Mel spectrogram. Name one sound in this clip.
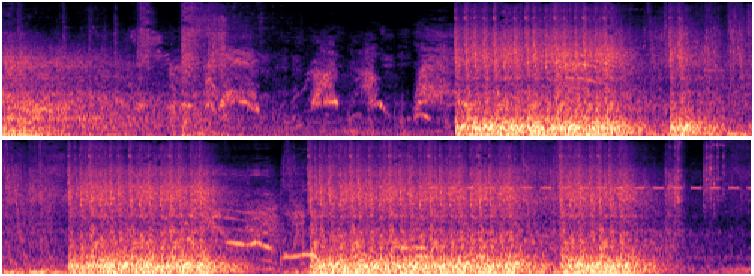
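Plasma bolts whine and crackle in bursts.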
